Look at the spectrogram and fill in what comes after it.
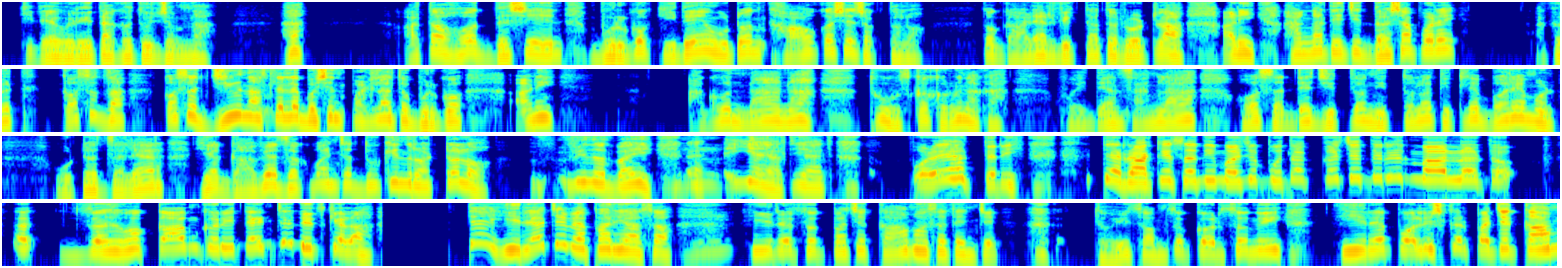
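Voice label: Konkani male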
